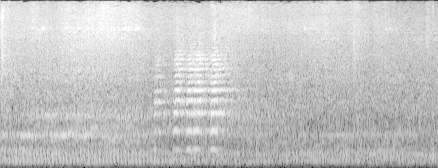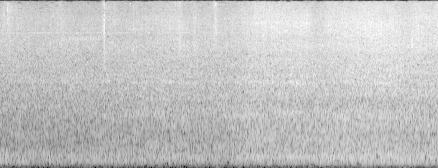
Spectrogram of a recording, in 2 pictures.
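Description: A vehicle horn sounds once, briefly, about two seconds in, over the steady noise of passing road traffic.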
